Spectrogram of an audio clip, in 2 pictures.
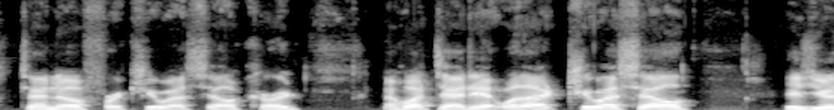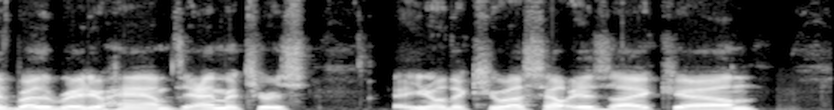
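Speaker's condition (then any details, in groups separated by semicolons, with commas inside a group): No condition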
